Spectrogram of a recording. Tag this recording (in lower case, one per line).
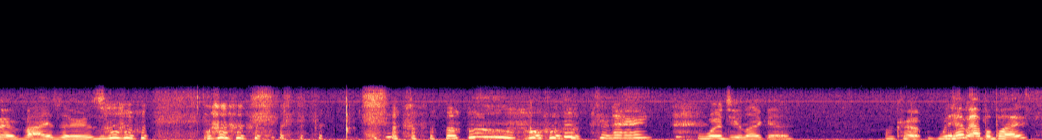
speech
